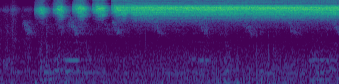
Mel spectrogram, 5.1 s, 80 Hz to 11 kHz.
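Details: A deafening cicada, about 90 decibels, heard in a yard in Amara, Ialomița County, Romania, on 26 June 2020: four quick, shrill, pulsing buzzes swell into an unbroken, high, hissing drone.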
